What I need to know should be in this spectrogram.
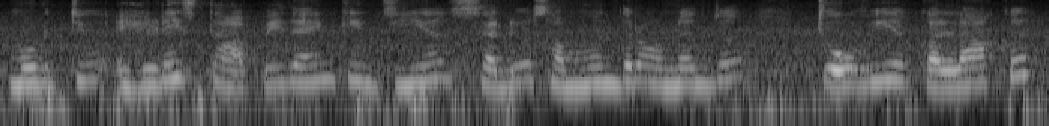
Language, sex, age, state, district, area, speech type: Sindhi, female, 18-30, Gujarat, Surat, urban, spontaneous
